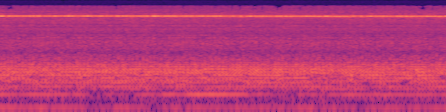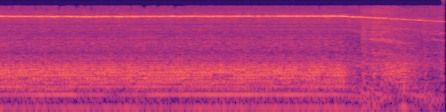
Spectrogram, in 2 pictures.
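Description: A heavy truck engine drones steadily, then eases off near the end.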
